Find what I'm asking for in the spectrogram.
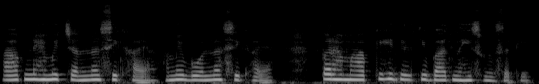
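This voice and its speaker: A woman's voice: medium pitch, steady tone, normal speed, vocal fry, dark tone, highs cut off. A woman voicing a son expressing regret to his mother. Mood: regretful.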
